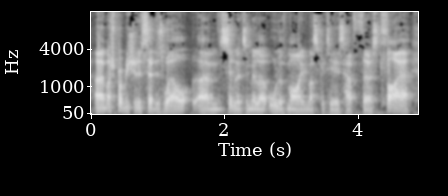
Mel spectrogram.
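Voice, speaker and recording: A man in his thirties with a low voice walks through a tabletop battle at home. He speaks in a relaxed, chatty way, pausing on fillers and chuckling, heard through a camera across the room. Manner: relaxed, chatty, explains rules with fillers and laughs. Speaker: tabletop wargame player and channel host. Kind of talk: casual battle report commentary.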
